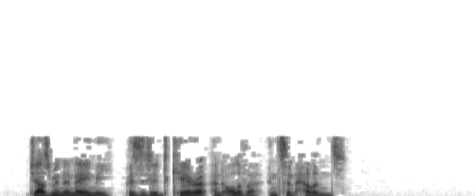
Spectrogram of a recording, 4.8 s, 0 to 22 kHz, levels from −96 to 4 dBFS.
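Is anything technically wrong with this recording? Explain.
Yes. Throughout the speech, the top end is missing, with nothing above 6.6 kHz, and the remaining sound is heavily watery and swirly. This is likely MP3 compression at a very low bitrate, around 20 kbps. With so few bits, the encoder removes everything above a fixed cutoff and discards weaker frequency components, which then drop in and out from frame to frame. That flickering produces the swirl, along with metallic chirps on s sounds and smeared onsets.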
